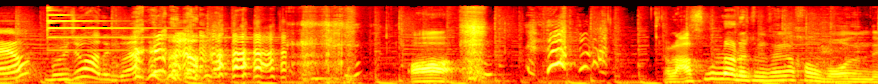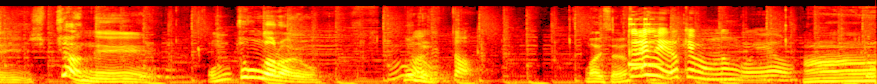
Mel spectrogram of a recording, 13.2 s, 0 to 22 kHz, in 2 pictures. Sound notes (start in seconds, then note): 3.9 hehehehe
